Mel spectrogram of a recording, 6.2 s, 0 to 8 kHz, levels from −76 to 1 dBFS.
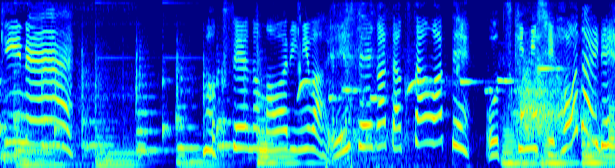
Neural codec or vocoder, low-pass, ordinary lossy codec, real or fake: none; none; none; real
